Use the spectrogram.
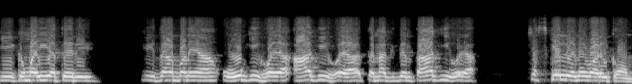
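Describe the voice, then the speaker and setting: The man's voice is high in pitch. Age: 60s. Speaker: online preacher and commentator. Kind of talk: monologue vlog. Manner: animated.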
